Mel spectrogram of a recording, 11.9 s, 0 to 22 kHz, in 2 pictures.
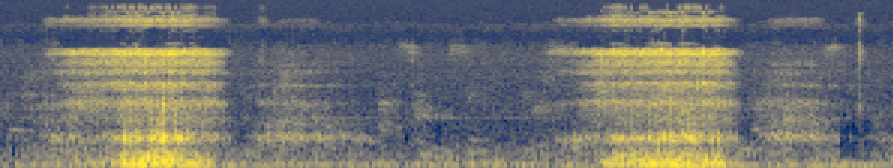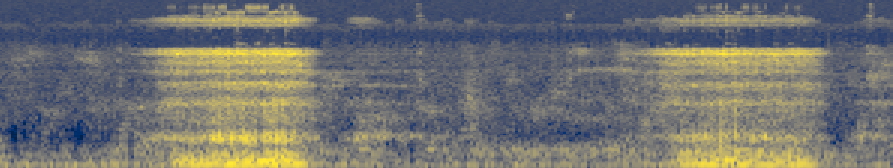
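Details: Elderly grandfather, exhausted and asleep: four deep, rattling low snores on the in-breath, about 18 breaths a minute, with quiet gaps between them; ordinary snoring during sleep.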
